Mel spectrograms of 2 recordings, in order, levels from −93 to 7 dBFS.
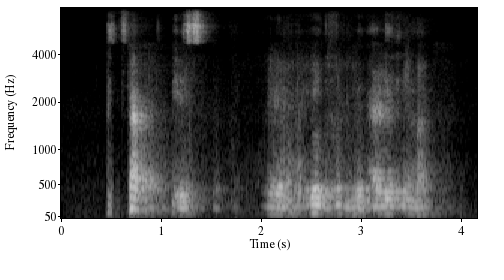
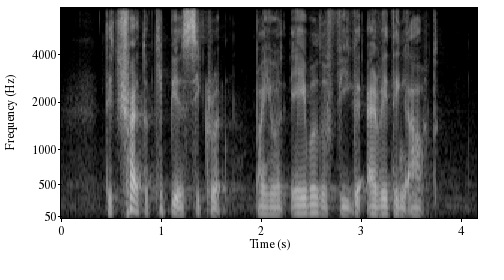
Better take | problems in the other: second | noise reduction (neural mask model DeepFilterNet 3)

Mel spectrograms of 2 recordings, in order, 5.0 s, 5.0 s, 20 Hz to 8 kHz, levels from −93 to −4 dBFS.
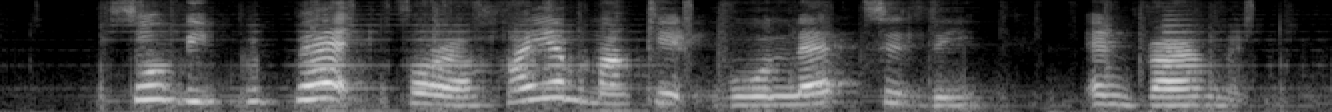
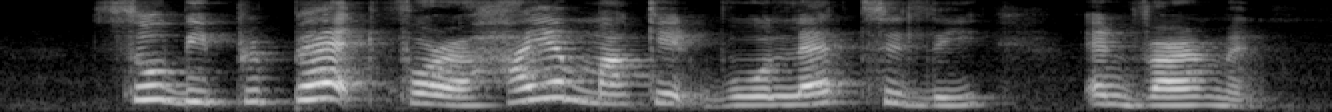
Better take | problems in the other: second | noise reduction (neural separator model SepFormer DNS4)

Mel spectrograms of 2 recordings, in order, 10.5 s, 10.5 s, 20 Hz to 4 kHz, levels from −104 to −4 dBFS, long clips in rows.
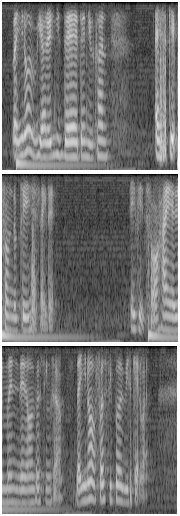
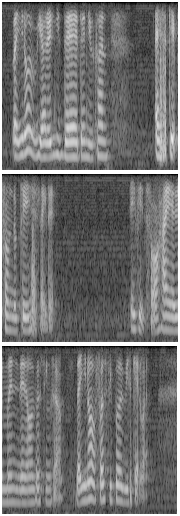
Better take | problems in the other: second | background sound (Tabla); 10 dB below the speech

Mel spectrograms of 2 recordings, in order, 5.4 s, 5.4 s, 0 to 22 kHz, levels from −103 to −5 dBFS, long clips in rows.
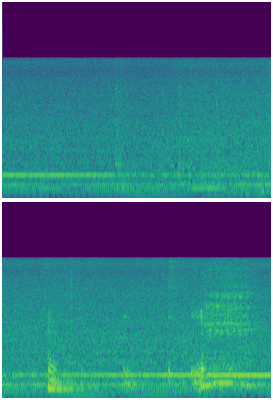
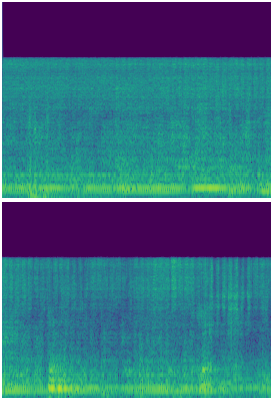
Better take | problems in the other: first | noise reduction (neural separator model SepFormer DNS4)

